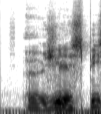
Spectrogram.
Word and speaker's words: Gillespie: Gillespie, c'est prononcé à la française. Normalement, on dit Gillespie.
